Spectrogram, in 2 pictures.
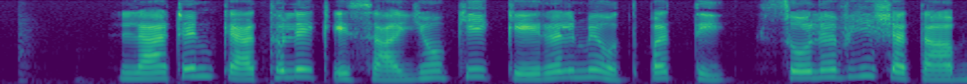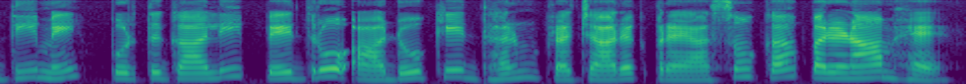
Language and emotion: Hindi, neutral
